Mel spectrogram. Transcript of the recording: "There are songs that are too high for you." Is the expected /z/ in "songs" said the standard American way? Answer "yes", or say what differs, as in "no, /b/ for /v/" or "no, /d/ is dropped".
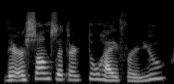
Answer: no, /s/ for /z/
